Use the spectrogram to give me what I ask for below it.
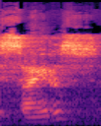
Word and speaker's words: Citus: I was looking at the websites really quick, Robinland, and is it Citus? Is that how you pronounce it?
